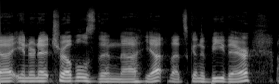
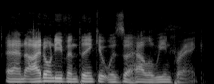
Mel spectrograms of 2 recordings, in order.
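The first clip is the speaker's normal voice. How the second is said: normal talking voice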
